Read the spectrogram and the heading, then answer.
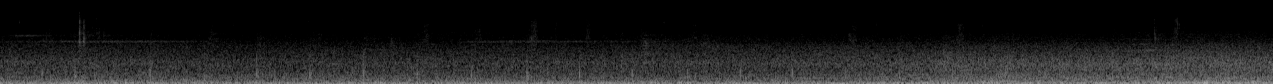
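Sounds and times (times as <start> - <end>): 
traffic rumble in a Dutch city square: 0.0 - 12.7.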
